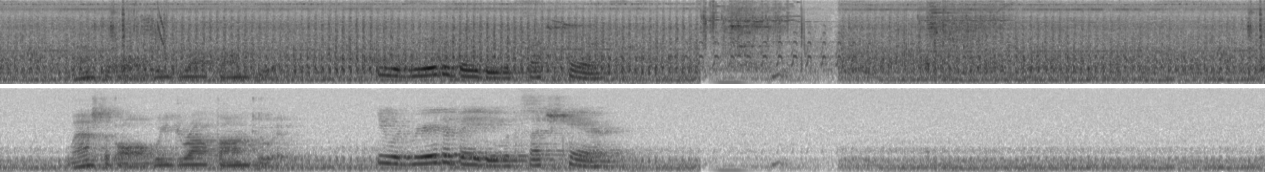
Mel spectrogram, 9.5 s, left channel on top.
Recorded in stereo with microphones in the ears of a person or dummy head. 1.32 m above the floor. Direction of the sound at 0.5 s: 15° right (ahead or behind).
